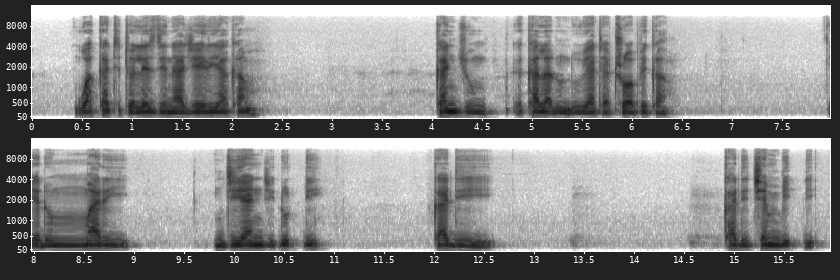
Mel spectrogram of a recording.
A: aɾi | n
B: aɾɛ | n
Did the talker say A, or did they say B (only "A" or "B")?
A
